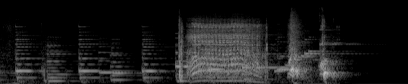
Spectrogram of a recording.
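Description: Bouncy cartoon background music of short plucked notes, then about two seconds in a loud swelling cartoon sound effect with a bending pitch as a tool is conjured out of the pack-o-mat. Two thunks follow near the end before it fades out.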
